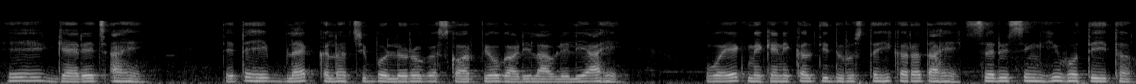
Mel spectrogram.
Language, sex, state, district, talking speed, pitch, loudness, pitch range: Marathi, male, Maharashtra, Dhule, 125 wpm, 140 Hz, -29 LUFS, 130-150 Hz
